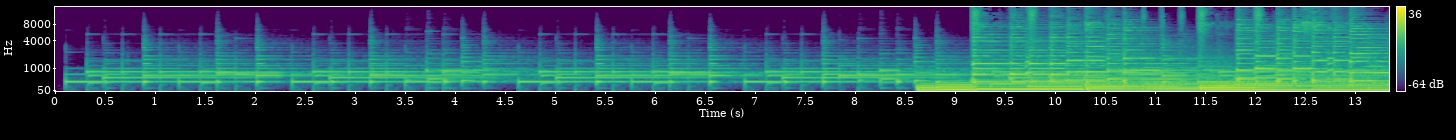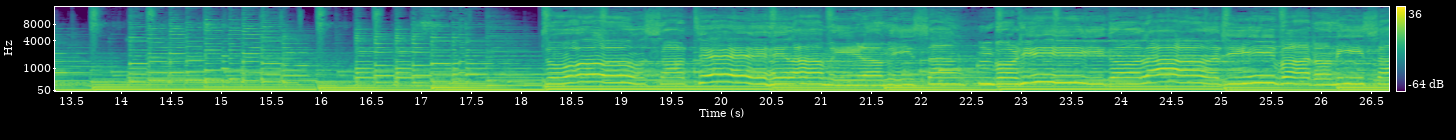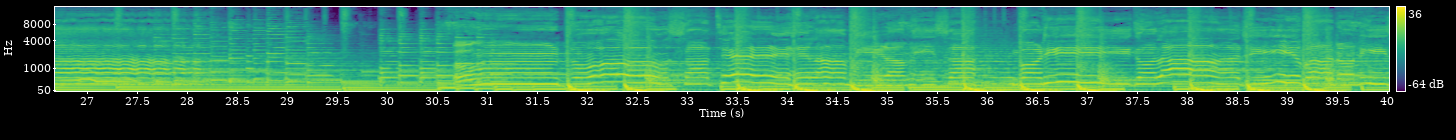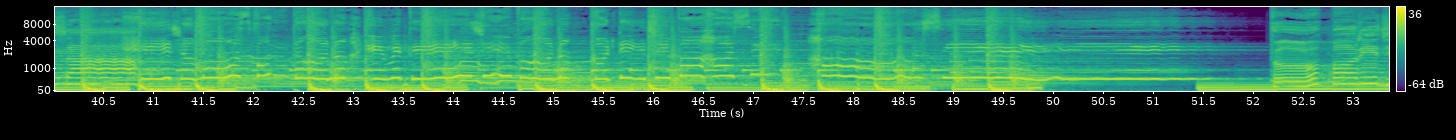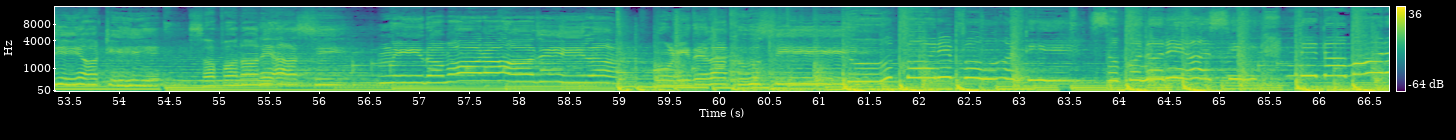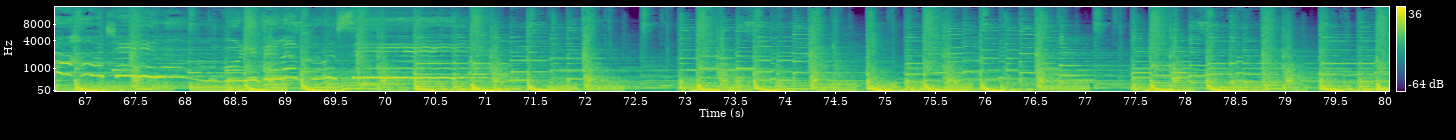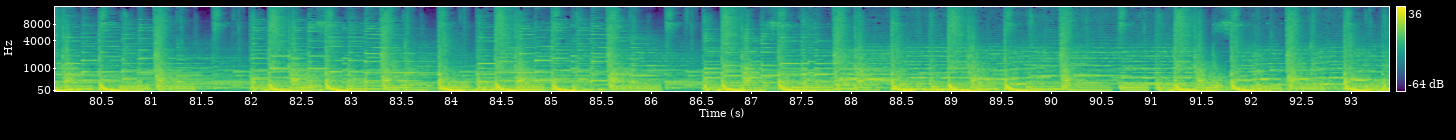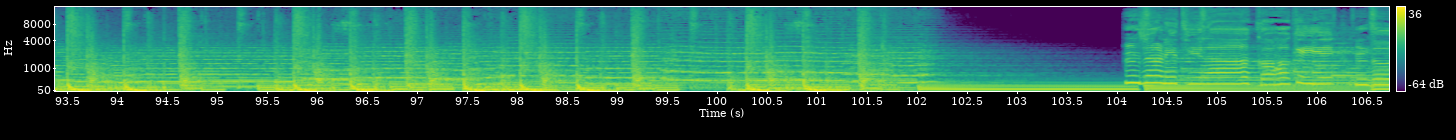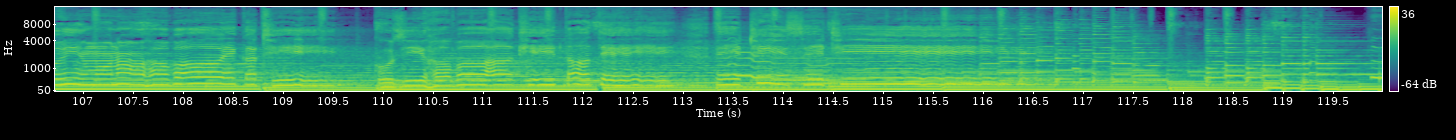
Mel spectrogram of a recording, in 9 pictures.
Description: A beautiful Romantic Duet Song.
